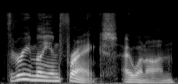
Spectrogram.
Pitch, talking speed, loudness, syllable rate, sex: 135 Hz, 200 wpm, -18 LUFS, 4.2 syllables/s, male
